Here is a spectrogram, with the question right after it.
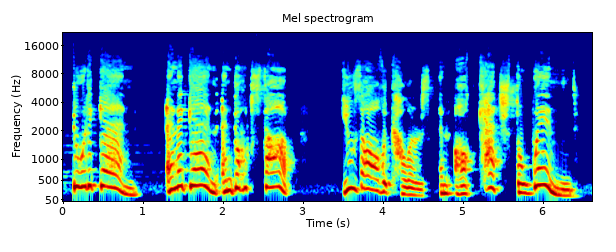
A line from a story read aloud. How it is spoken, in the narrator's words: Neverwait called out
